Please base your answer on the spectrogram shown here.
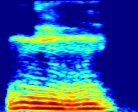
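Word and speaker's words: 你: La N con la I simplemente pronunciamos ni, ¿cierto?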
